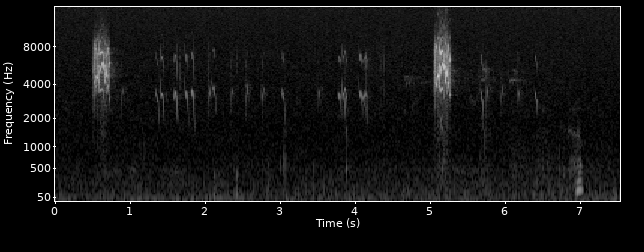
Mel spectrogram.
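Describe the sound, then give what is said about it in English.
Crossbills calling, birds of a flock that are still free and not yet captured: a scatter of short, high chirping notes throughout, broken by two louder, harsher bursts a few seconds apart, with no talking. “According to the calls of the birds that are free.”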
